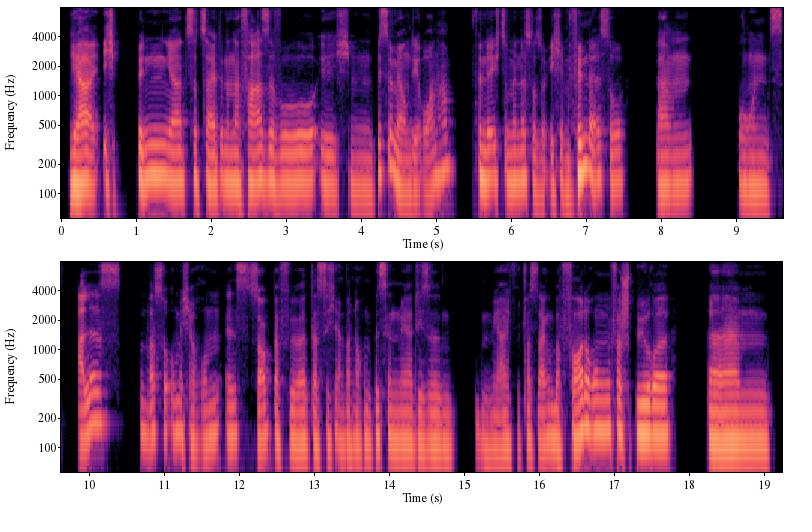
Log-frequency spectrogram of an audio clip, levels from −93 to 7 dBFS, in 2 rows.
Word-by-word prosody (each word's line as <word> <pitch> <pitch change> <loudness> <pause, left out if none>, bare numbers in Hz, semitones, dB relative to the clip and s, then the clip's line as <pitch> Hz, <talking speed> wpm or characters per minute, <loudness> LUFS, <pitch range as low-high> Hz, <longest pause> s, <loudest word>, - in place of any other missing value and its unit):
Ja, 130 0 +7
ich 140 - -3 0.2
bin 155 +2 +4
ja 135 -1 +2
zurzeit 130 -1 0
in 135 - -1
einer 130 -1 +2
Phase, 135 0 +1
wo 130 +1 +1
ich 125 -3 -4
'n 115 -2 -7
bisschen 160 - +1
mehr 125 -6 +2
um 110 0 -5
die 115 +1 -4
Ohren 120 +7 -4
habe, 180 +1 -4 0.3
finde 140 -2 +3
ich 140 0 -3
zumindest, 135 0 -1
also 110 -3 -6
ich 115 +2 -5
empfinde 150 - +6
es 145 +1 -4
so, 135 0 -4 0.4
ähm, 125 +2 -2 0.6
und 120 -3 -3 0.3
alles, 180 +8 -1 0.2
was 135 -1 -4
so 140 - -3
um 145 +1 -5
mich 140 0 -4
herum 120 +4 -5
ist, 135 0 -5
sorgt 125 +3 -3
dafür, 115 0 -2
dass 110 0 -5
ich 120 +3 -6
einfach 115 -1 -4
noch 110 -1 -5
'n 115 -3 -5
bisschen 120 -1 -1
mehr 115 0 -1
diese, 110 0 -2 0.5
hm, 105 -3 -8
ja, 105 0 -4
ich 105 -2 -6
würde 110 - -15
fast 115 -4 -4
sagen, 115 +3 -2
Überforderung 145 - +3
verspüre, 140 -2 +4 0.5
ähm, 115 -1 +3
130 Hz, 165 wpm, -24 LUFS, 115-140 Hz, 0.6 s, Ja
